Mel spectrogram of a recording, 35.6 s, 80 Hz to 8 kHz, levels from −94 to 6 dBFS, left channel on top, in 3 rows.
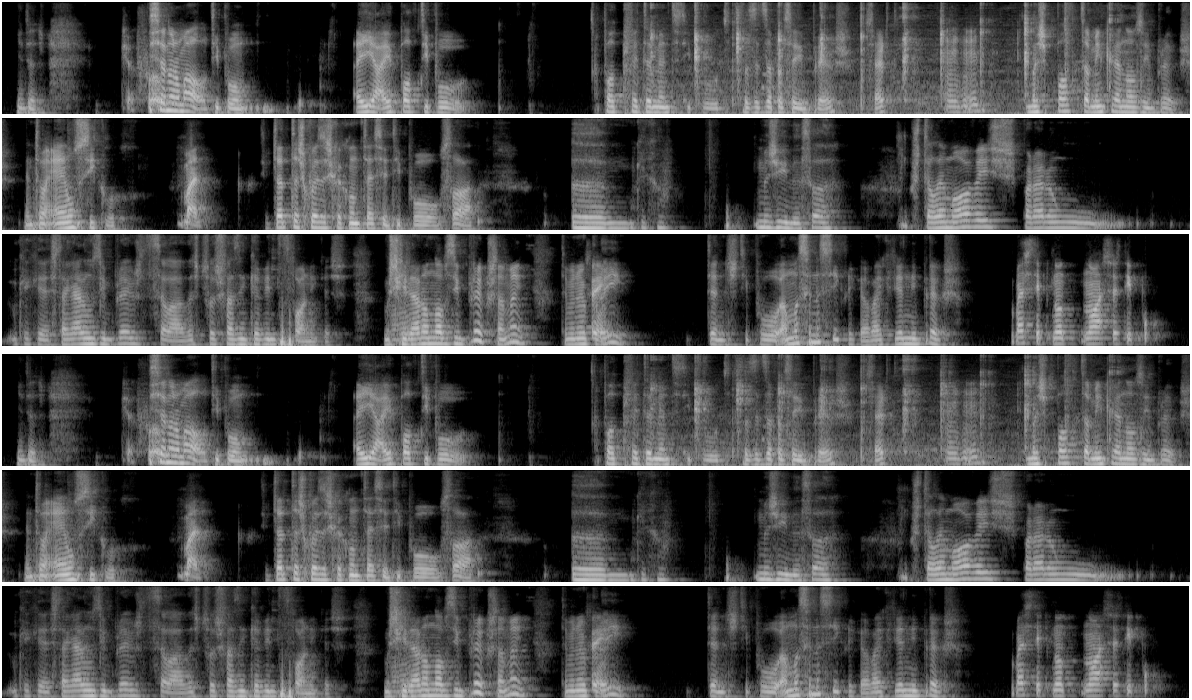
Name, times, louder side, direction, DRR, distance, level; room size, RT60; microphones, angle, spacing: voice 1, 0.2-0.8 1.5-2.7 3.5-4.7 5.9-8.9 10.2-13.1 14.6-16.6 17.6-18.6 19.4-20.2 21.0-23.1 23.8-30.0 30.8-33.3, left 1 dB, 30° left, 1.0 m, -26 dB
voice 2, 1.2-1.6 9.4-9.9 13.6-13.9 20.8-20.9 27.7-27.9 29.7-29.8 33.9-35.2, left 3 dB, 60° left, 1.2 m, -27 dB
sound 1, 6.2-11.4, left 6 dB, 45° left, 2.1 m, -33 dB
16.0 x 10.0 x 4.1 m
head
